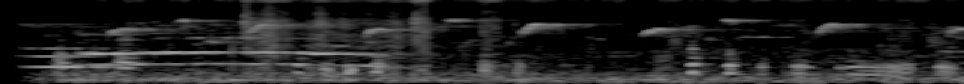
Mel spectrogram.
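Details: Roosters and hens on a chicken farm: a drawn-out harmonic crow opens, followed by a rapid series of short, rising, squeaky calls, several each second. Constant low barnyard clatter runs underneath, and a person speaks briefly.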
